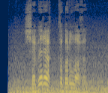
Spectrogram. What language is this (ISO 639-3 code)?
bak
